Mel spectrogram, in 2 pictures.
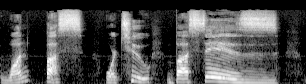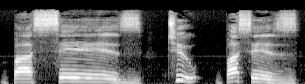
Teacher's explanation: The last sound you hear is that voiced Z.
